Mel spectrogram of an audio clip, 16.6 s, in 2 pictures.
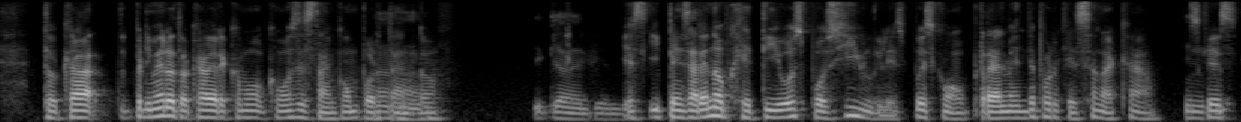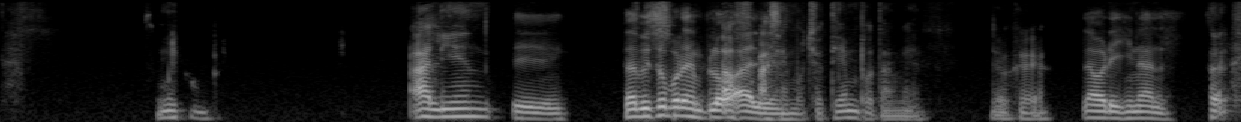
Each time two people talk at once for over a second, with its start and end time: none

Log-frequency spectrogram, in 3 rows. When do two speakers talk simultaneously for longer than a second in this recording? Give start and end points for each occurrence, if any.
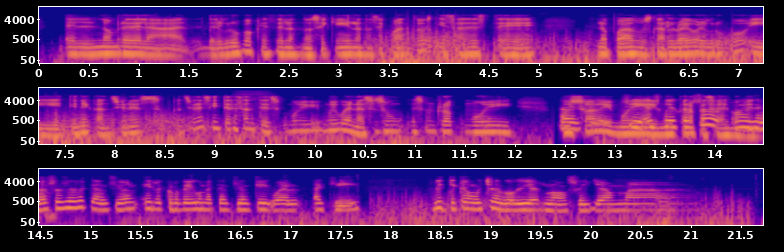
12.5-14.6

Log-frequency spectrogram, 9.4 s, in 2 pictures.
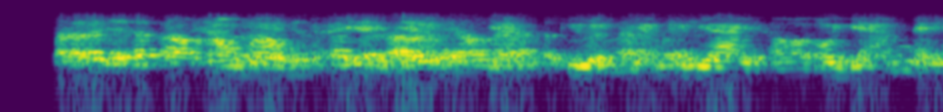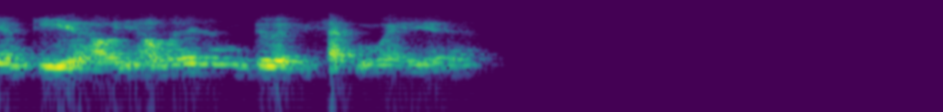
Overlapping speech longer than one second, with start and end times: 1.0-3.5

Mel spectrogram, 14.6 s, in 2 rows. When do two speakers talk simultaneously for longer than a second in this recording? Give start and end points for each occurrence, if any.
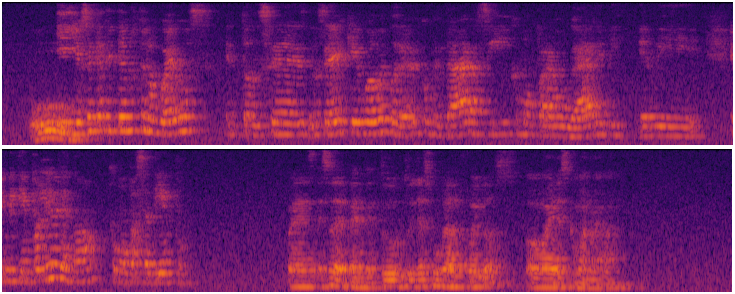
none

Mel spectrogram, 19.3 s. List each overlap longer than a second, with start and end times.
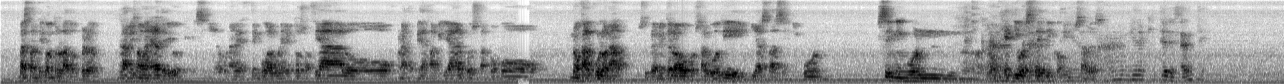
14.7-16.5

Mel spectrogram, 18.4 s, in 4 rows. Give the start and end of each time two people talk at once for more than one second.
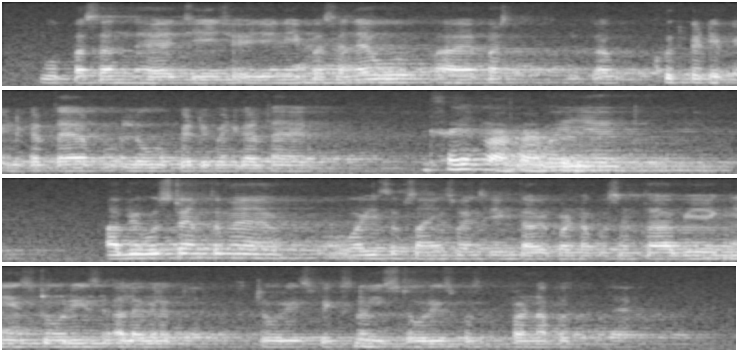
none

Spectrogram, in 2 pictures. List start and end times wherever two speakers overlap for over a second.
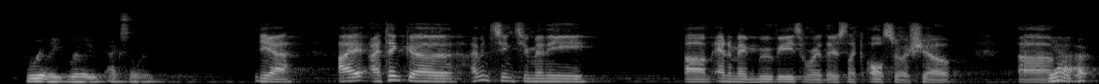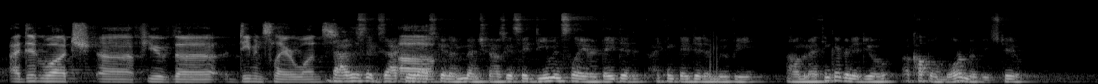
none

